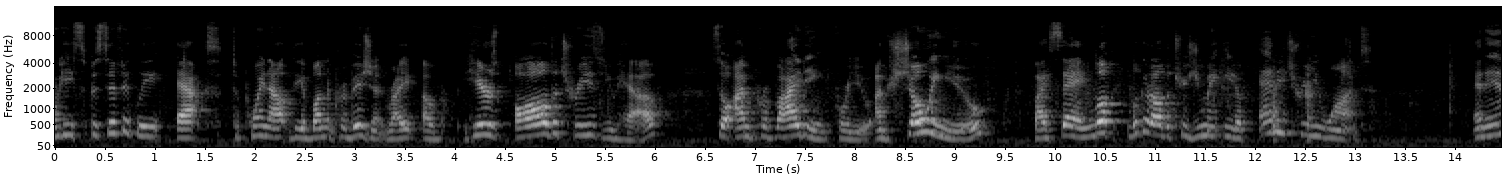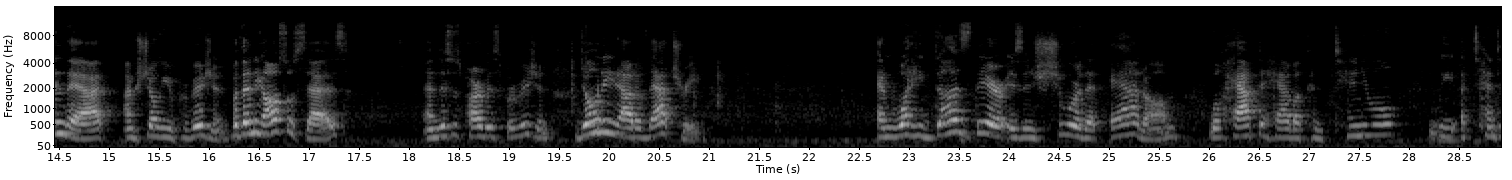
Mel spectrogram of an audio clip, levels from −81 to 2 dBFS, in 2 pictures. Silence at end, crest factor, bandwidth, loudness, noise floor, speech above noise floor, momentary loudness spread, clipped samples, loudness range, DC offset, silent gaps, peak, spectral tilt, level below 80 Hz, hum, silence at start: 0 s; 22 dB; 11.5 kHz; -35 LUFS; -69 dBFS; 34 dB; 16 LU; under 0.1%; 7 LU; under 0.1%; none; -14 dBFS; -3.5 dB/octave; -78 dBFS; none; 0 s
